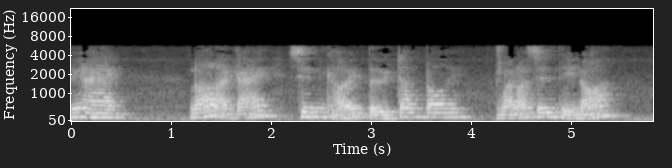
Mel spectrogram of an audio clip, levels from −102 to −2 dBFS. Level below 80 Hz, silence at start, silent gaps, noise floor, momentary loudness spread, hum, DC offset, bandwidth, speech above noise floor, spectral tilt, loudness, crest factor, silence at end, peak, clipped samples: -46 dBFS; 0 s; none; -38 dBFS; 9 LU; none; under 0.1%; 5.8 kHz; 22 dB; -12 dB/octave; -18 LUFS; 16 dB; 0 s; 0 dBFS; under 0.1%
